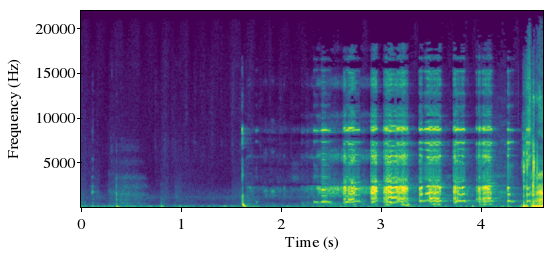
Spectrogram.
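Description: A rabbit lets out a burst of rapid, squeaky, clucking-like calls in quick rhythmic pulses. It is fairly loud, after a few quieter clicks and rustles.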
